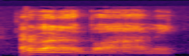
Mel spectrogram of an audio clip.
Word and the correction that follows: Bomani: This Bomani.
